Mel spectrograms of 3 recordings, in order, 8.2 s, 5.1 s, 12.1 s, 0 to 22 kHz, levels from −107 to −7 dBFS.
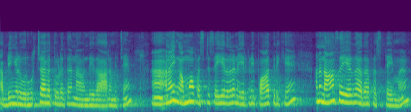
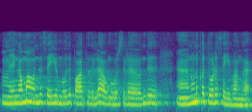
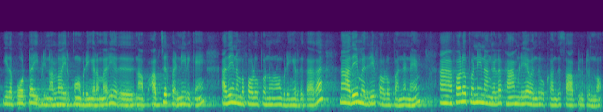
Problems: constant background noise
